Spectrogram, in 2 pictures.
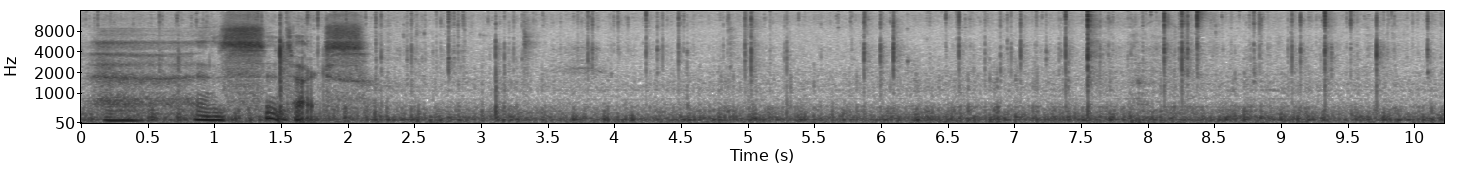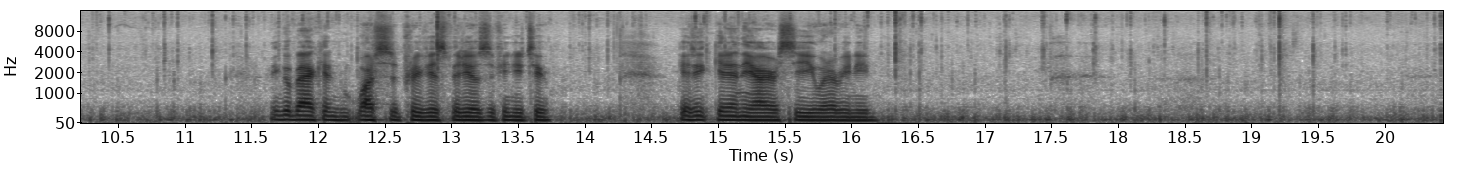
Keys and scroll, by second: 0.0-3.3 typing, 3.3 Return, 6.7 Return, 7.8-11.0 typing, 13.7-14.5 typing, 15.7 Return, 16.3-20.4 typing.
